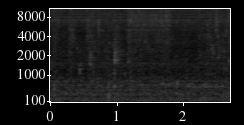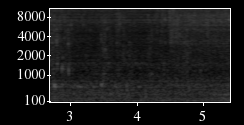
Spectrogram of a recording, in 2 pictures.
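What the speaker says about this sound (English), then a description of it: "Go ahead and rinse it off real good." An onion is rinsed under a running kitchen tap: a soft, steady stream of water splashes and patters with slight shifts as it is turned under the flow, fairly quiet and without talk.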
